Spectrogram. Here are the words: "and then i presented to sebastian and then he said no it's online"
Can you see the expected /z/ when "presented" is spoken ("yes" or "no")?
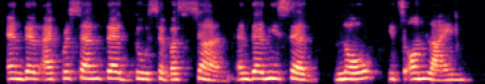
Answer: no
